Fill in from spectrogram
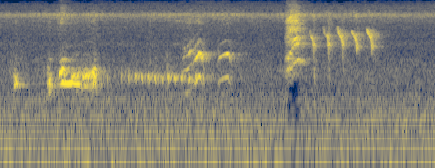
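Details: Butcherbird singing mellow low whistles and a short warble, followed by a quick descending series of sharp chirps.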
